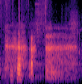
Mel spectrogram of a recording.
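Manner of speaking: quiet, breathy little laugh; soft chuckle. Real, not acted. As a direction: chuckle softly to yourself. Amused by creature's useless wings.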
